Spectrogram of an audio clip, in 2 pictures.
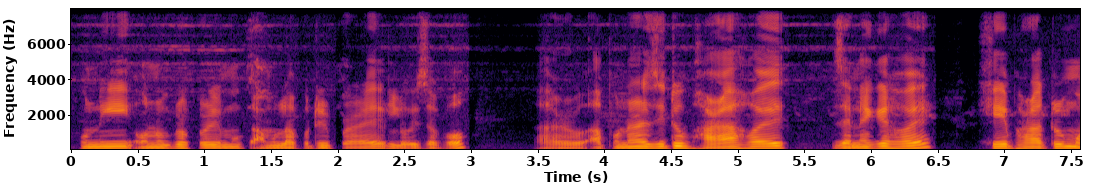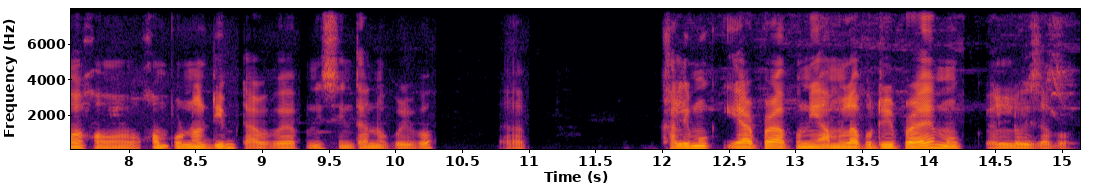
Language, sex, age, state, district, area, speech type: Assamese, male, 45-60, Assam, Dibrugarh, rural, spontaneous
